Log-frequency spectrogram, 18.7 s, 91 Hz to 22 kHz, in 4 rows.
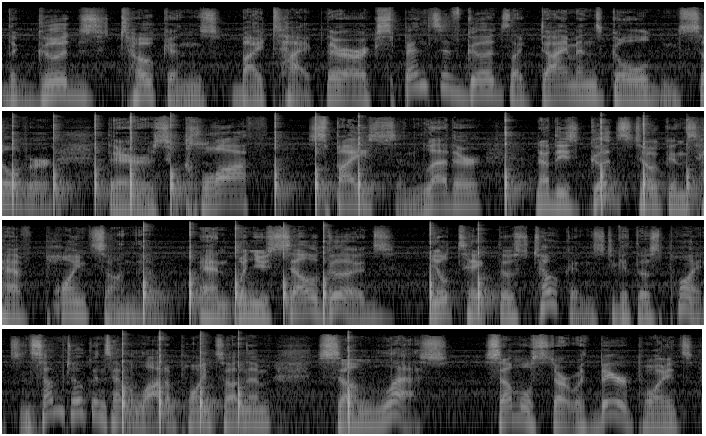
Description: Tap code, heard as knocks on wood, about 4 knocks a second, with speech in English. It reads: XCW Q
